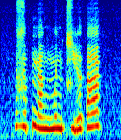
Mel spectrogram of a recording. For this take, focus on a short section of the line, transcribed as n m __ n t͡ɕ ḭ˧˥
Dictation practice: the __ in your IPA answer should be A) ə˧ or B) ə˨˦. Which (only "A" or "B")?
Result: A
